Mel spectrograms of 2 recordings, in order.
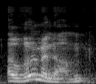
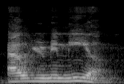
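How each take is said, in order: First: It is said with four syllables, ending in -um. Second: It is said with five syllables, ending in -ium. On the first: This is the American form. The speaker calls it wrong. "aluminum doesn't have the ium in it" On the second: This is the British form. The speaker calls it right. "It's the ium makes it a metal"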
